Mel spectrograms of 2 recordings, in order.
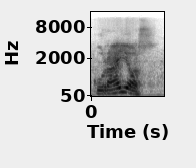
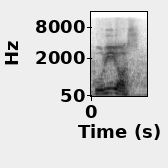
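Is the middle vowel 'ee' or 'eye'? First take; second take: eye; ee. First: The middle vowel sounds like 'eye'. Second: The middle vowel sounds like 'ee'. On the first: This is the English way of reading it. The speaker calls it wrong. "dia bukan kuraios" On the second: This is the original Greek way of reading it. The speaker calls it right. "tapi kurios"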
